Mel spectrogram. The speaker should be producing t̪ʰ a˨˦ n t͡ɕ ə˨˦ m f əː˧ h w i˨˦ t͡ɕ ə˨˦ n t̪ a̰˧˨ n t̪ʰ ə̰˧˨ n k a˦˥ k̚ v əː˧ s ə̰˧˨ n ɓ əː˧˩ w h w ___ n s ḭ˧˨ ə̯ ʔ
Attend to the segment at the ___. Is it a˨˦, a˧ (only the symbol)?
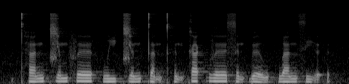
a˧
